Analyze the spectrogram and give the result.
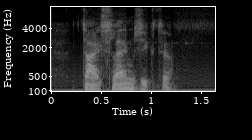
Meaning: cystic fibrosis
- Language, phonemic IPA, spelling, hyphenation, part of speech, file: Dutch, /ˈtaːi̯.slɛi̯mˌzik.tə/, taaislijmziekte, taai‧slijm‧ziek‧te, noun, Nl-taaislijmziekte.ogg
